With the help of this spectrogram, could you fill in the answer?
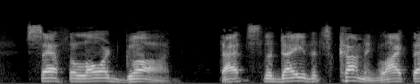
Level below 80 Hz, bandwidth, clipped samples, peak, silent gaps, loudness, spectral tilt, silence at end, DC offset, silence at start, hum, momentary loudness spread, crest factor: -62 dBFS; 7.2 kHz; under 0.1%; -4 dBFS; none; -20 LUFS; -5 dB/octave; 0 s; 0.2%; 0.3 s; none; 6 LU; 16 dB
